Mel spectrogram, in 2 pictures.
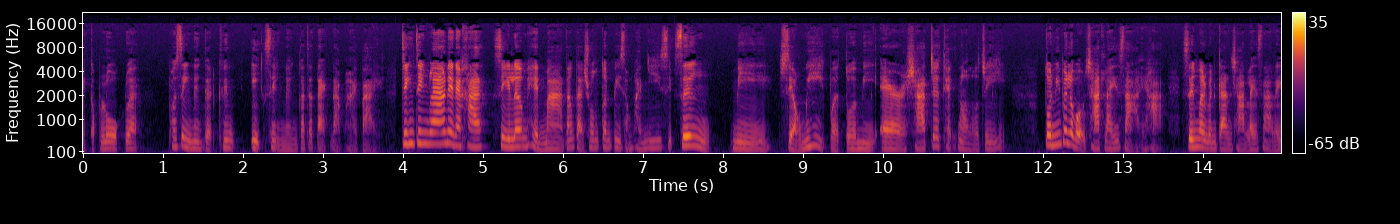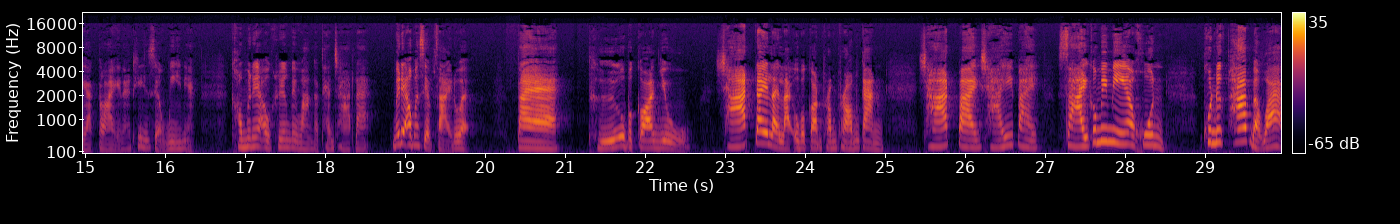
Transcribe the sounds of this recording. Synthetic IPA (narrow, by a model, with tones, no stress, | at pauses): jka˨˩p̚loː˥˩k̚du˥˩əj | pʰɔ˦˥si˨˩ŋnɯ˨˧ŋkɤː˨˩t̪̚kʰɯ˥˩nʔiː˨˩k̚si˨˩ŋnɯ˨ŋkɔː˥˩t͡ɕa˨˩t̪ɛː˨˩k̚da̰˨˩p̚haː˩˦jpa̰˧j | t͡ɕi˧ŋt͡ɕi˧ŋlɛː˦˥wni˥˩əna˦˥kʰa˦˥siː˨˩lɤː˧˩mɦe˩˦nmaː˧t̪a˥˩ŋt̪ɛː˨˩t͡ɕʰu˥˩əŋt̪o˥˩npiː˧sɔː˩˦ŋpʰa˧njiː˥˩si˨˩sɯ˥˩ŋ | miː˧si˨˩˦əwmiː˥˩pɤː˨˩t̪ːu˧ɐmiː˧ʔɛː˧t͡ɕʰaː˦˥t͡ɕɤː˥˩t̪ʰe˦˥k̚noː˧lo˧t͡ɕiː˥˩ | t̪u˧əniː˦˥p̬e˧ɾa˧bo˨˩p̚t͡ɕʰaː˦˥t̪̚la˦˥jsa̰ː˩˦jkʰa̰˥˩sɯ˥˩ŋma˧npe˧nkaː˧nt͡ɕʰaː˦˥t̪̚la˦˥jsaː˩˦jɾa˧ja˦˥kla˧jna˦˥t̪ʰiː˥˩si˨˩˦əwmiː˥˩ni˦˥˩ɐ | kʰa˦˥wma˥˩jda˥˩jʔa˧wkʰɾɯ˥˩əŋpa˧jwaː˧ŋka˨˩t̪ʰɛː˥˩nt͡ɕʰaː˦˥t̪̚lɛ˦˥ʔ | ma˥˩jda˥˩jʔa˧pa˧nsi˨˩əp̚sa̰ː˩˦jdu˥˩əj | t̪ɛː˨˩ | t̪ʰɯː˨˩˦ʔu˨˩pa˧kɔː˧njuː˨˩ | t͡ɕʰaː˦˥t̪̚daː˥˩jlaː˩˦jlaː˩˦jʔu˨˩pa˧kɔː˧npʰɾɔː˦˥mpʰɾɔː˦˥mka˧n | t͡ɕʰaː˦˥t̪̚pa˧jt͡ɕʰa˦˥jpa˧j | saː˨˩˦jkɔː˥˩ma˥˩jmiː˧kʰa˥˩kʰu˧n | kʰu˧nːɯ˦˥k̚pʰaː˥˩p̚bɛː˨˩p̚waː˥˩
